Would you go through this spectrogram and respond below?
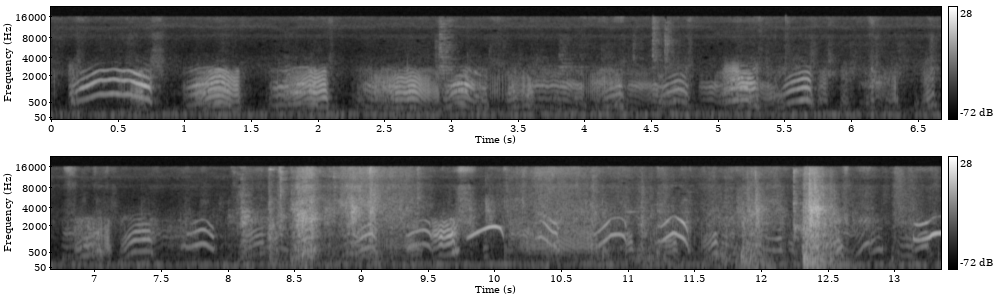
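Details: One-day-old Siberian Husky/Boxer or Mastiff mix puppies give thin, high, rapid whimpers, each cry rising and falling in a quick arch. Later several pups cry at once over a low hum and rustling, while the mother takes a break.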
